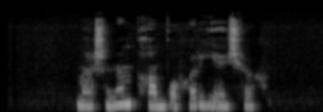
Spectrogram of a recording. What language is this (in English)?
Adyghe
